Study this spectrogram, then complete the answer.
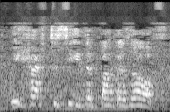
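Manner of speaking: usual speaking voice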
